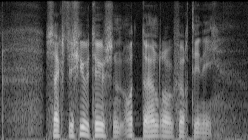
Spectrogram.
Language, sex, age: Norwegian, male, 35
